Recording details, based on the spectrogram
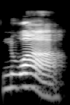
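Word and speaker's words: NSWWAA: And New South Wales has just joined us with the New South Wales Women's Action Alliance, which we pronounce as NOIR, with a silent S, obviously, but that's NOIR, New South Wales Women's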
